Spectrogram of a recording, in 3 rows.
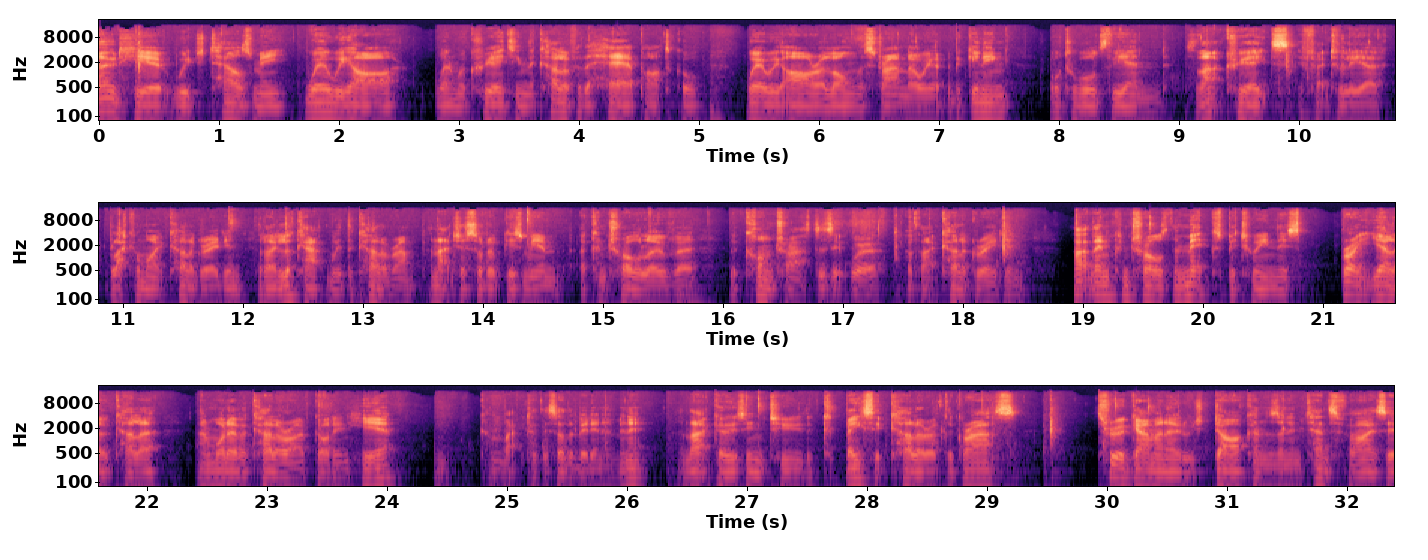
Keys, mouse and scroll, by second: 0.6-1.6 scroll up 1, 1.6 click, 9.0 shift+middle click, 10.3 shift+middle click, 11.9 click, 17.4 click, 17.7 shift+middle click, 18.9 click, 25.6 click, 26.0 shift+middle click, 26.1 shift+middle click, 26.3-27.1 scroll down 1, 27.1 click, 29.1 shift+middle click, 30.1 click.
